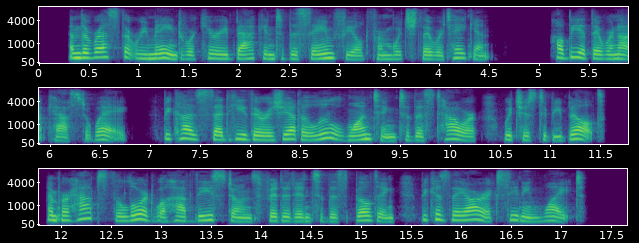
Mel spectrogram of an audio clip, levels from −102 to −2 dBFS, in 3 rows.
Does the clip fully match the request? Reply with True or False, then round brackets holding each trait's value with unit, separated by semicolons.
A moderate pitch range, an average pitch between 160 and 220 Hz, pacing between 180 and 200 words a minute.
True (3.7 semitones; 185 Hz; 195 wpm)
